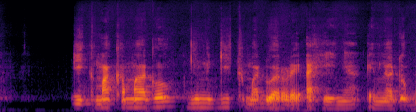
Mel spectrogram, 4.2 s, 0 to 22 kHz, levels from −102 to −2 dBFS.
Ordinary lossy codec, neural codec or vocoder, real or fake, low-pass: none; codec, 44.1 kHz, 7.8 kbps, Pupu-Codec; fake; none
